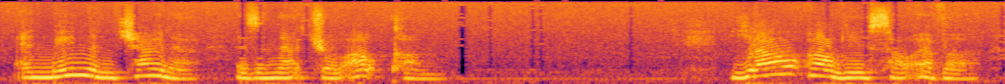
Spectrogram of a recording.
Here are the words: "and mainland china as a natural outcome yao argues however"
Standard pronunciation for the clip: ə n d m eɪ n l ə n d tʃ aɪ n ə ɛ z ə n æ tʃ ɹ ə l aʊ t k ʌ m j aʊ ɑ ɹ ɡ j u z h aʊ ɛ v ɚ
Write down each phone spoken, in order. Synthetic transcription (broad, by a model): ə n m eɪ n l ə n tʃ aɪ n ə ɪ z ə n æ tʃ ɹ ə l aʊ t k ʌ m j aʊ ɑ ɹ ɡ j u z h aʊ ɛ v ɚ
